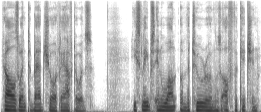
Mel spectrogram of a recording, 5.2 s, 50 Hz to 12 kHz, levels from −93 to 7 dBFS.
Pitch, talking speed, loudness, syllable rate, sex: 100 Hz, 185 wpm, -20 LUFS, 5.5 syllables/s, male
